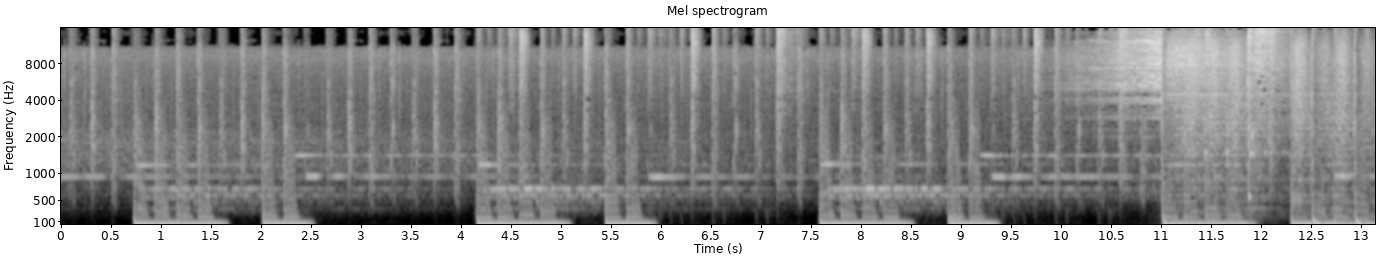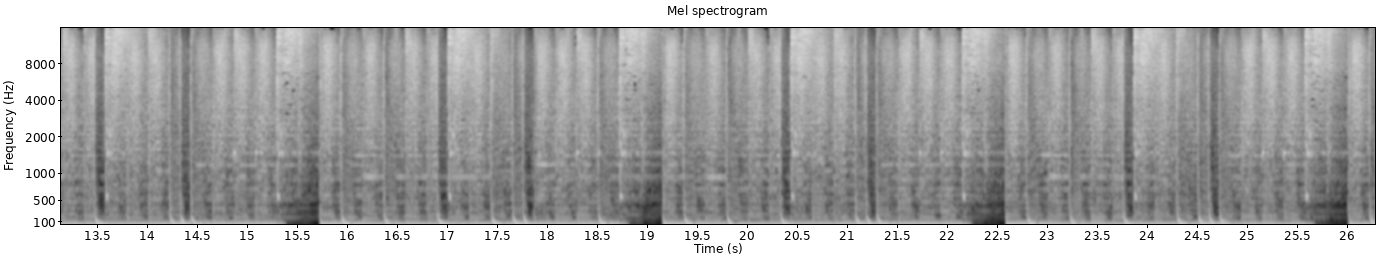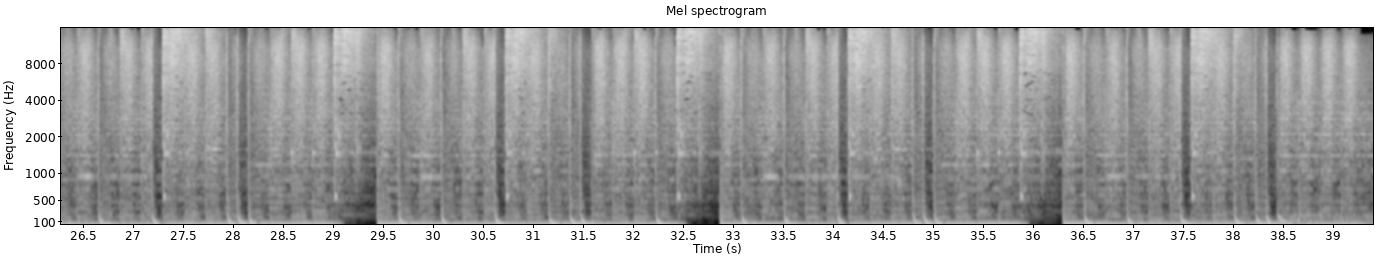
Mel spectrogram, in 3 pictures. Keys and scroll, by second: 31.1 ctrl+z, 31.5 ctrl+z.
